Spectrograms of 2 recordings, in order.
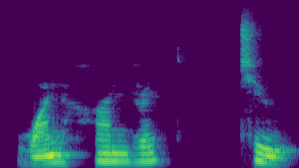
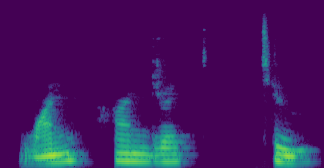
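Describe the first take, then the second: No difference in how they are said.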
